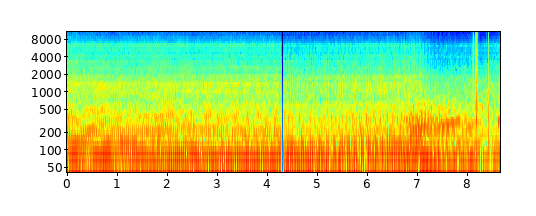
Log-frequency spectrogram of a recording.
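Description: Steady wind and road noise on an action camera moving along the road, over a low engine drone that rises briefly near the end.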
